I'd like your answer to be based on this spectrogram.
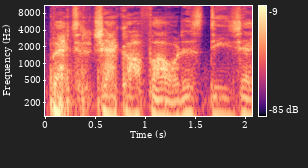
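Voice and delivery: hushed radio-host whisper; joking whisper. Pretend. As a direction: whisper it like a late-night show intro, kidding. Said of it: "You gotta whisper, man".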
